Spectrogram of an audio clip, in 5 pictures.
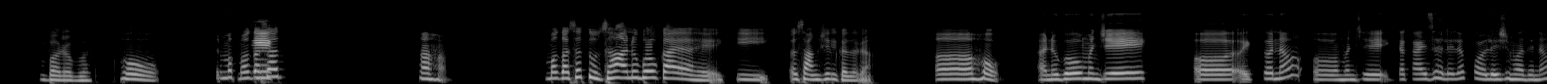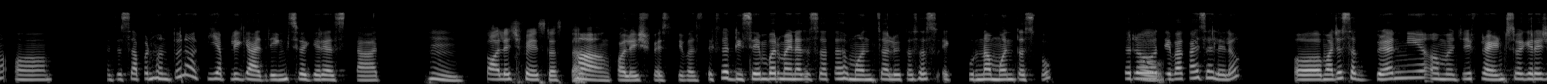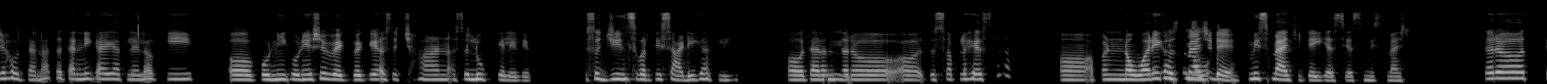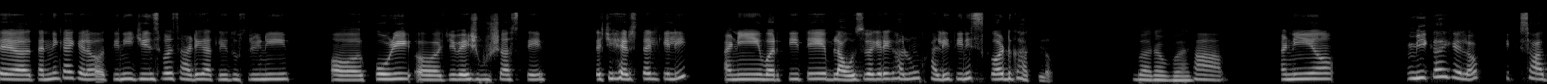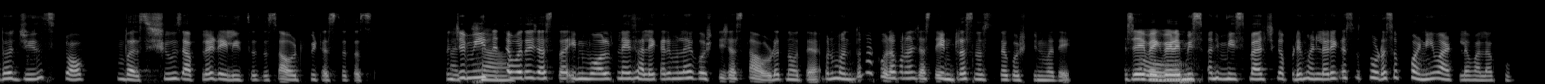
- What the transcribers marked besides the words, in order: in English: "फेस्ट"; in English: "फेस्टिवल्स. इट्स अ"; in English: "फ्रेंड्स"; tapping; in English: "मिसमैच डे"; in English: "मिसमॅच डे"; in English: "मिसमॅच"; in English: "टॉप"; in English: "डेलीचं"; in English: "आउटफिट"; in English: "इन्व्हॉल्व"; in English: "इंटरेस्ट"; laughing while speaking: "मिस आणि मिसमॅच कपडे"; in English: "मिसमॅच"; in English: "फनी"
- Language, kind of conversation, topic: Marathi, podcast, कुठले पोशाख तुम्हाला आत्मविश्वास देतात?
